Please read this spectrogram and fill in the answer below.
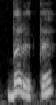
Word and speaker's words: берете: Отже, літературний наголос на останньому складі. Несете, берете, живете, даєте.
